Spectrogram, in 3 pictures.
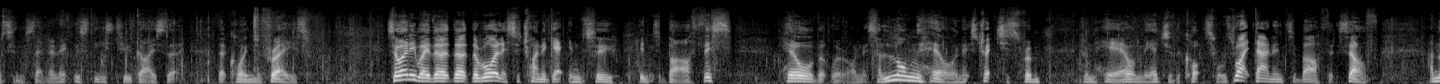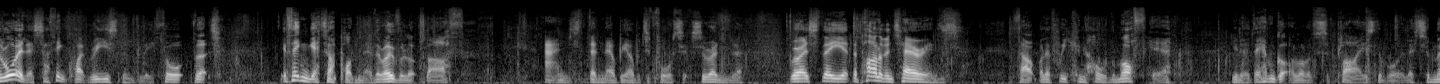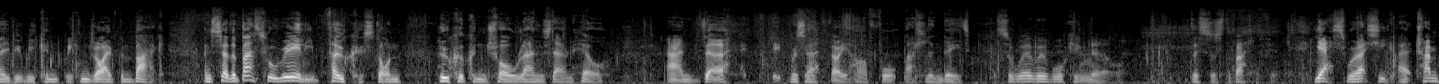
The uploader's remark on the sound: At the site of a Civil War battlefield in the hills just north of Bath. It's a dark winter's day and fog descends creating an atmosphere of 'gunsmoke' and eerie sounds.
